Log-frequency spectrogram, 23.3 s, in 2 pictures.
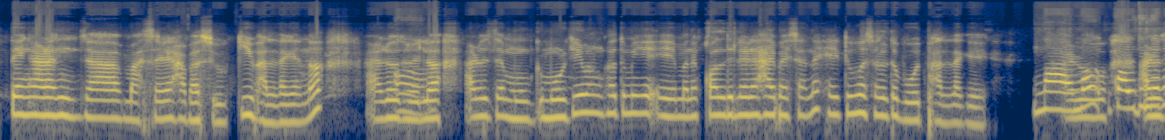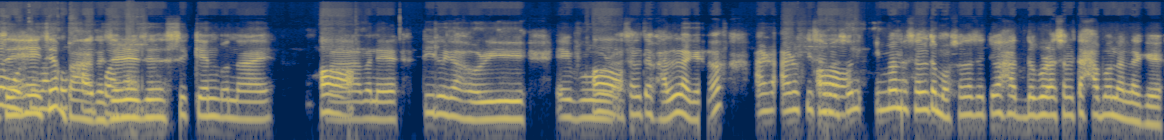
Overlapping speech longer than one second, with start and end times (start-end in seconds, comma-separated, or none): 10.7-13.0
